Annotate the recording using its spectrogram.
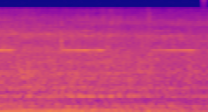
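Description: A bus drives past.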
